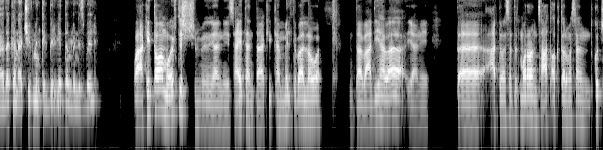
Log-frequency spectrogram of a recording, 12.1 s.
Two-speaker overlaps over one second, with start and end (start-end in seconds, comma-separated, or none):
none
